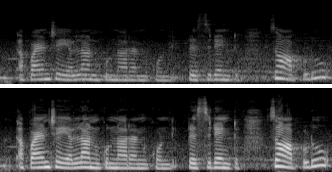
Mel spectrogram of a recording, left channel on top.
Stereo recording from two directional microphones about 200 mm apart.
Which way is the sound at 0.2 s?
45° right (ahead or behind).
